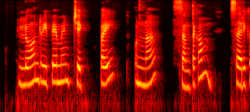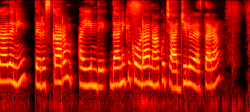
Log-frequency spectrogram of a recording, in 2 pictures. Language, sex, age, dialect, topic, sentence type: Telugu, female, 18-24, Utterandhra, banking, question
